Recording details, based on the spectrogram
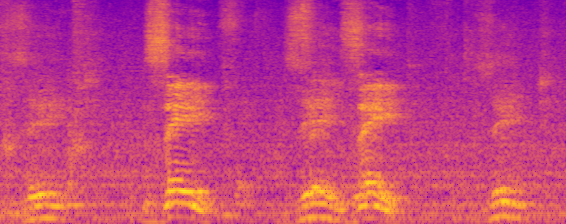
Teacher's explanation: O P é P. Você dá só um soprinho.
